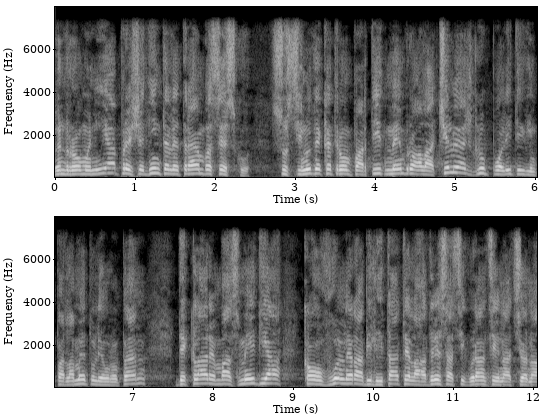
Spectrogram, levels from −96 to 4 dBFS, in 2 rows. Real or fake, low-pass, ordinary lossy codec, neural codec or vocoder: fake; 7.2 kHz; none; vocoder, 22.05 kHz, 80 mel bands, WaveNeXt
